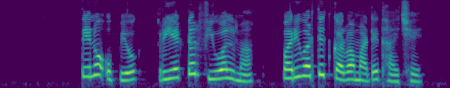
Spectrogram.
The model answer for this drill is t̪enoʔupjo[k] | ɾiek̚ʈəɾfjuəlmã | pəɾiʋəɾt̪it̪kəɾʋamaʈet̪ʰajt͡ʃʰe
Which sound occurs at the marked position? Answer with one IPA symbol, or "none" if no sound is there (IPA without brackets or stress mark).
ɡ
